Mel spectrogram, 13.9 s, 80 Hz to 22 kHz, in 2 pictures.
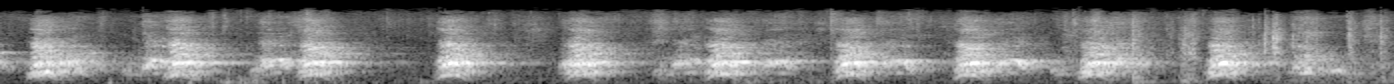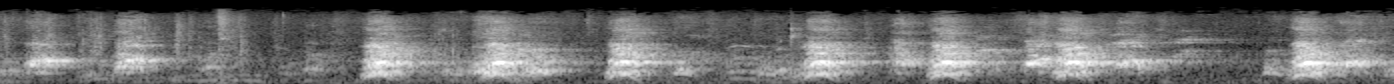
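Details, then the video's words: Neighbors' dogs barking, recorded 7 December 2015: persistent, fairly regular barking at roughly one and a half barks per second, loud and continuous throughout with only a brief pause. "Barking Dogs"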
